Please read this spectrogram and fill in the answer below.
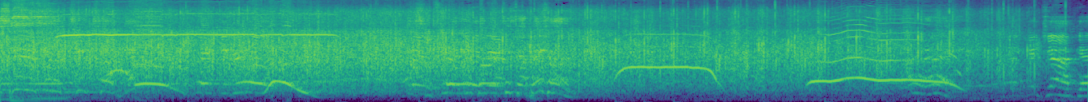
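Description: Audience applauding and cheering, with whoops and shouts, as the band's last note stops right at the start; the applause thins out near the end.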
